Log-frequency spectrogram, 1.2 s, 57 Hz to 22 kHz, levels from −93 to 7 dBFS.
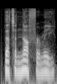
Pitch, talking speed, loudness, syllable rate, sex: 135 Hz, 210 wpm, -16 LUFS, 5.3 syllables/s, male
